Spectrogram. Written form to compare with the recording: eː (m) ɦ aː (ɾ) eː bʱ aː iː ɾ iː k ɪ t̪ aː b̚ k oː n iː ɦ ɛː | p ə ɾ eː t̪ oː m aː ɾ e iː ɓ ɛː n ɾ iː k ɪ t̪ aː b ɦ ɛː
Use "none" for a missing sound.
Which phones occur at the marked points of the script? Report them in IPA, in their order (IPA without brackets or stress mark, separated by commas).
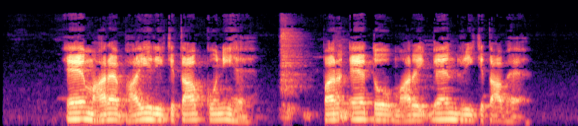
m, ɾ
